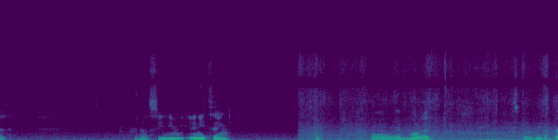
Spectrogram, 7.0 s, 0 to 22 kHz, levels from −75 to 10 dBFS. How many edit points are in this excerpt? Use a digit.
1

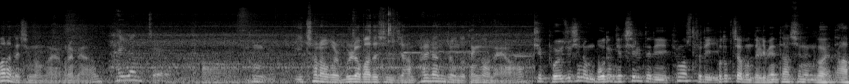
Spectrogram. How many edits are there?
2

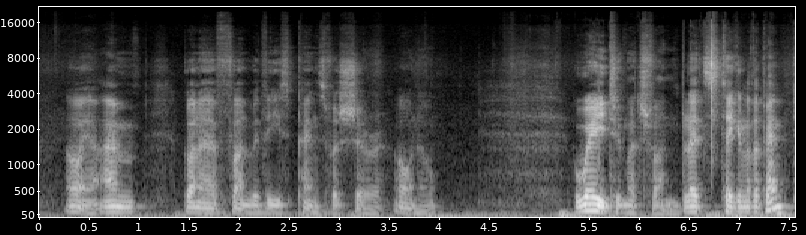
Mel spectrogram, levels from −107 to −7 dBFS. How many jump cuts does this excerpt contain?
1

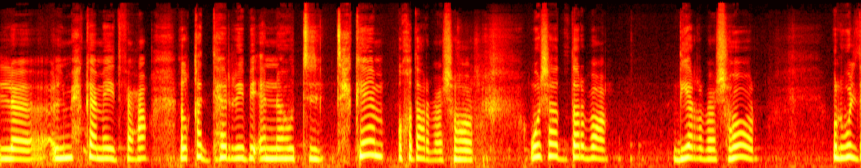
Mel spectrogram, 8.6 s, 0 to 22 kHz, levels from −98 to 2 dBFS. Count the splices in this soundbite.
0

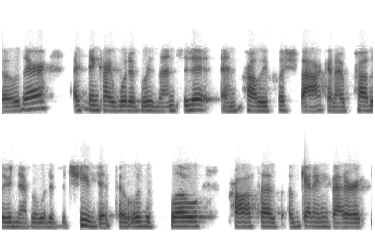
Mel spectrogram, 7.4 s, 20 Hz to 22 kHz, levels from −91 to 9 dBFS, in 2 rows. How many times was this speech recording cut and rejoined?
0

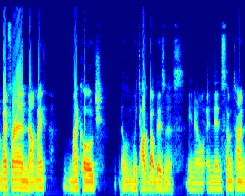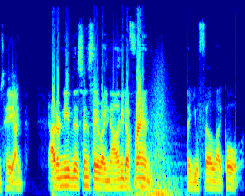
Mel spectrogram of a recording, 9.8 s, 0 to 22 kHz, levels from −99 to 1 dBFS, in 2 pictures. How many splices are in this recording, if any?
1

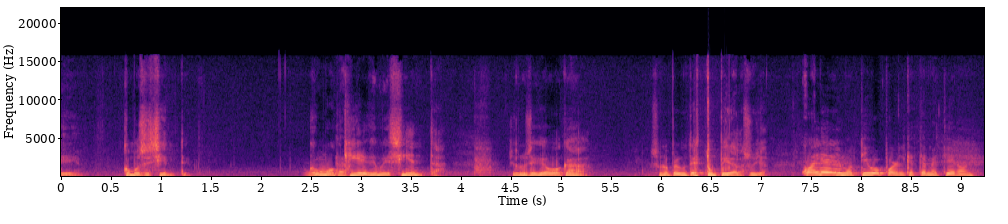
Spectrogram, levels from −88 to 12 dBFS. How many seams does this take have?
2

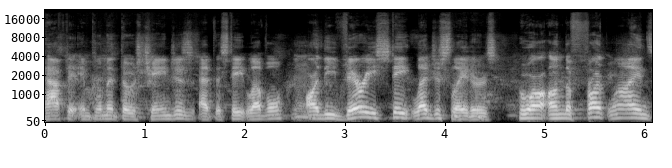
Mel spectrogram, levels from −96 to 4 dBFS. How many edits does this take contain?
0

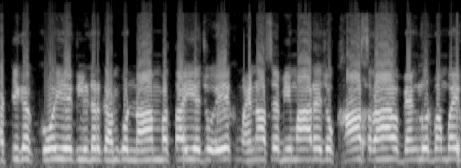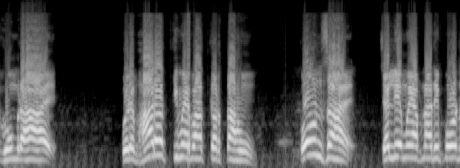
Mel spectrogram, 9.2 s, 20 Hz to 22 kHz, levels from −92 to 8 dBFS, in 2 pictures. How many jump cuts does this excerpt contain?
0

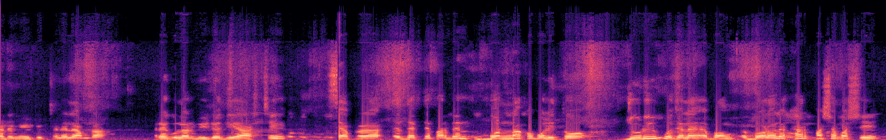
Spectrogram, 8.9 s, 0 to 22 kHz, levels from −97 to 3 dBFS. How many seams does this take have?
1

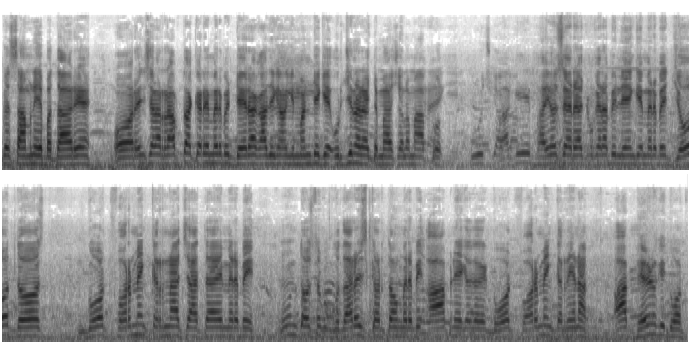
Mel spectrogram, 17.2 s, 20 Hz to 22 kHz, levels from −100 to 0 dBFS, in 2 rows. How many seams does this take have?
1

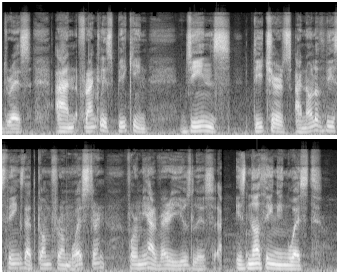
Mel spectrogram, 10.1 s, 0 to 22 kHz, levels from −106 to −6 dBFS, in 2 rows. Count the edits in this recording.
2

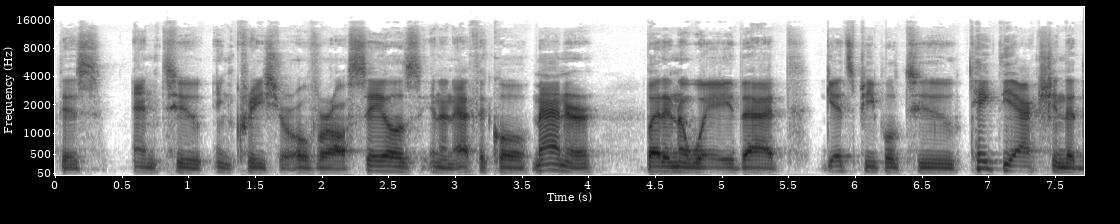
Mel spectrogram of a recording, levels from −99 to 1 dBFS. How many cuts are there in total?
0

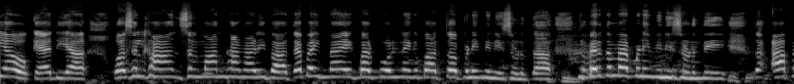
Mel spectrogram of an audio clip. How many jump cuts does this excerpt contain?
0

